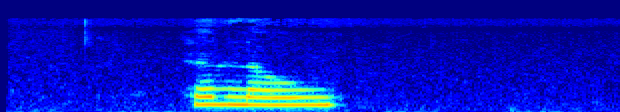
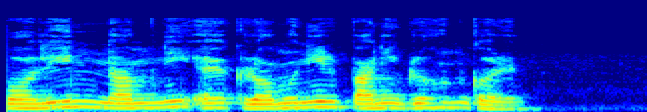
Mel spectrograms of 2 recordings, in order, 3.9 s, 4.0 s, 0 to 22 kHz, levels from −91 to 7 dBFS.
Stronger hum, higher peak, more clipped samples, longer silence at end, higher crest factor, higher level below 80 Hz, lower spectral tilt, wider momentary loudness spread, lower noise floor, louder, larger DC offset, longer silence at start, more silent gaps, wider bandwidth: neither; second, -12 dBFS vs -8 dBFS; neither; first, 1.8 s vs 0.75 s; about the same, 16 dB vs 16 dB; second, -74 dBFS vs -62 dBFS; second, -7 dB/octave vs -8.5 dB/octave; about the same, 6 LU vs 6 LU; about the same, -67 dBFS vs -69 dBFS; about the same, -24 LUFS vs -25 LUFS; neither; first, 1.2 s vs 0.05 s; neither; about the same, 11.5 kHz vs 11.5 kHz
